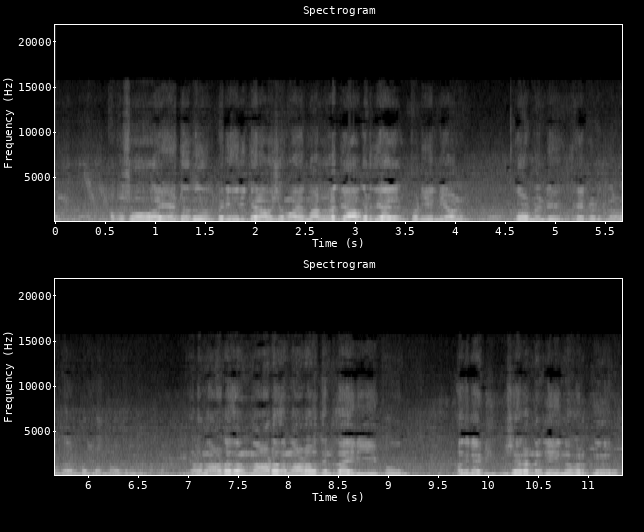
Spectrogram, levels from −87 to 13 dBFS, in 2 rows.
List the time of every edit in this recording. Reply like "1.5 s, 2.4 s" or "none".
6.8 s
